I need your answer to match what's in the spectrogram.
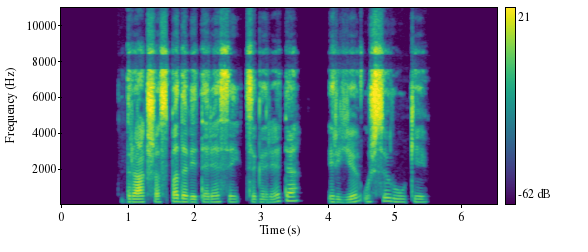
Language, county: Lithuanian, Marijampolė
